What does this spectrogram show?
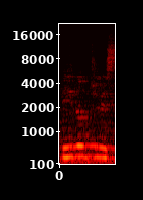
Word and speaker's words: Betelgeuse: and gave it a different meaning okay but beetlejuice is the name if you want me to spell it it's b e t e that's b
